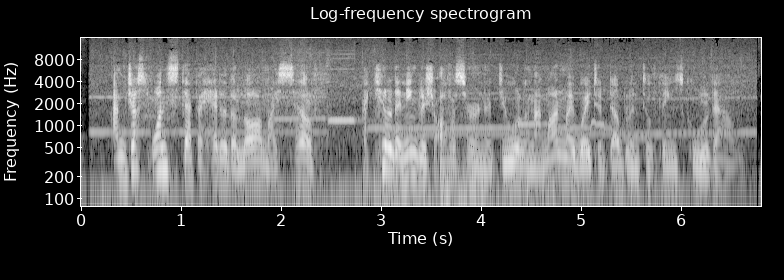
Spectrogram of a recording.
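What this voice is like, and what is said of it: Poor put-on Irish accent. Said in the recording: “gives the Irish accent in this movie the old college try. It's awful. ... he does not give the Irish accent its due credit”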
